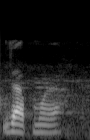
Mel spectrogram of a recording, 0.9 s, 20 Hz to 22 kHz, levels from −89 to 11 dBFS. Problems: continuous background conversations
